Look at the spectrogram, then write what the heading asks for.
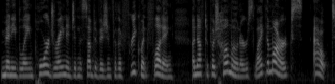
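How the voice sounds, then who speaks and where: On a very clean recording with a silent background, a woman speaks at a moderate pace and a fairly high pitch with ordinary pitch variation, in an unremarkable speaking voice. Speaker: TV news reporter. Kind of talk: TV news reporting, on-location report.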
